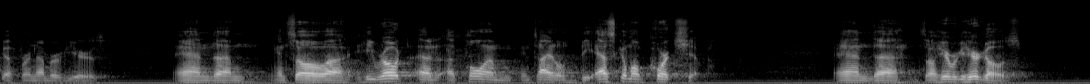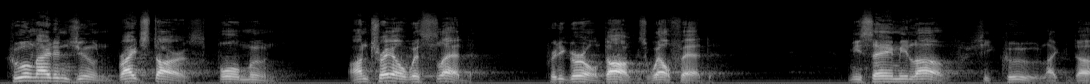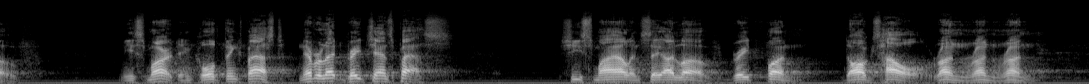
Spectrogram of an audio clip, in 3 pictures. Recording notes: Mt. Zion Church Live!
